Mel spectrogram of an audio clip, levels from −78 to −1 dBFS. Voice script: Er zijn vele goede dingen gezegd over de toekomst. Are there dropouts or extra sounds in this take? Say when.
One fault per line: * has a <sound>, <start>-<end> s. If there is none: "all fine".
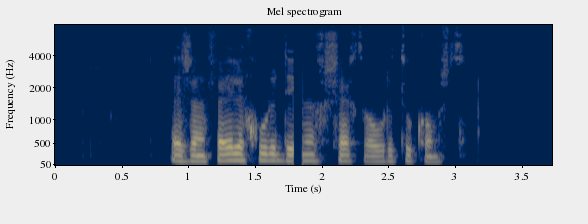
* has a dropout, 1.8-1.9 s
